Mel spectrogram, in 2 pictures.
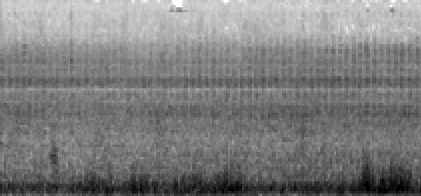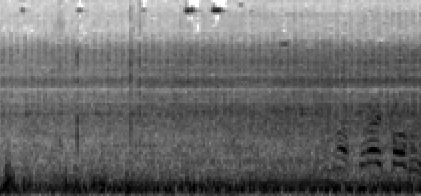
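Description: Several dual-sport motorcycles, among them a Honda Africa Twin, running downhill toward the listener, their engines getting steadily louder as they approach.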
